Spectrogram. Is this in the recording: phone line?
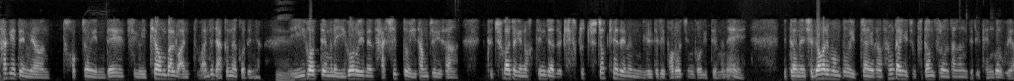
yes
